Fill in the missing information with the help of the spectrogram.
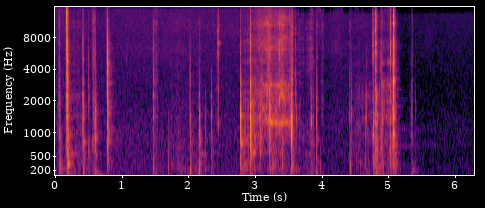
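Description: Intro sound effects: a quick, uneven series of sharp mechanical clicks and clacks, with a short rushing noise about three seconds in. The clicks stop about five and a half seconds in.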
